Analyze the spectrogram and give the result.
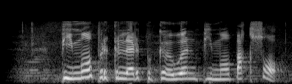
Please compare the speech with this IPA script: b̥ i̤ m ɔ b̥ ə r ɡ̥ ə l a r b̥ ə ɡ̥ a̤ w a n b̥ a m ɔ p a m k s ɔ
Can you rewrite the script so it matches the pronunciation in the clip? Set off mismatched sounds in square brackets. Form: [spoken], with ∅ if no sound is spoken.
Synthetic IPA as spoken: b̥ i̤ m ɔ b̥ ə r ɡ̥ ə l a r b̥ ə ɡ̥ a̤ w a n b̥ [i] m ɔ p a [∅] k s ɔ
